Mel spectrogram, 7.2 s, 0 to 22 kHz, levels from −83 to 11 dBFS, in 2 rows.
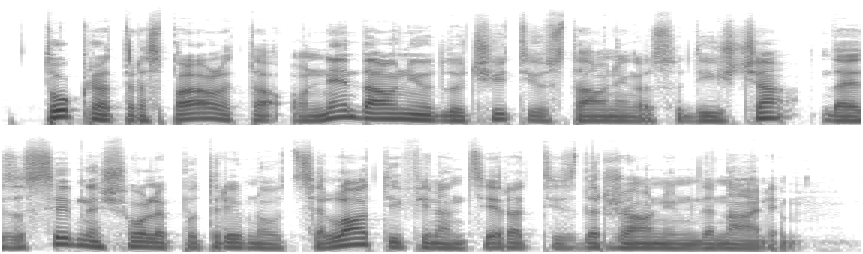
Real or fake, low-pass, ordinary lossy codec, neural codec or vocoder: fake; 19.8 kHz; none; vocoder, 44.1 kHz, 128 mel bands every 512 samples, BigVGAN v2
